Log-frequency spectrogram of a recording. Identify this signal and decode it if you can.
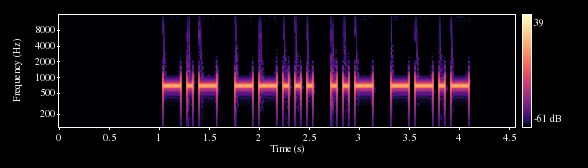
Morse code, heard as a keyed tone, about 24 wpm, 700 Hz. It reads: K7UQ
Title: Speed Racing - USA Call Signs 20wpm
